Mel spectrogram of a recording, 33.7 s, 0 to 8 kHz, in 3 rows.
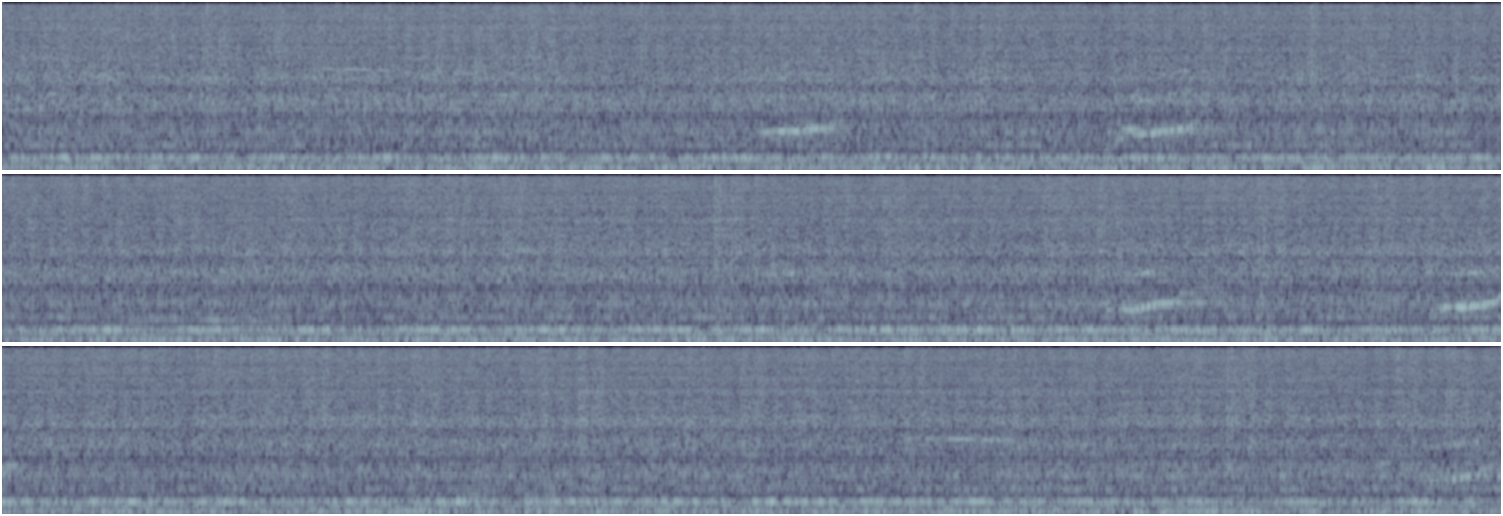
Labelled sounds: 5.6	6.4	humpback whale, 0.55 to 0.90 kHz
8.1	9.1	humpback whale, 0.52 to 0.93 kHz
12.0	13.4	humpback whale, 0.29 to 0.52 kHz
19.4	20.4	humpback whale, ascending moan, 0.50 to 1.5 kHz
21.8	22.7	humpback whale, ascending moan, 0.48 to 1.5 kHz
29.0	30.2	humpback whale, 1.3 to 1.6 kHz
32.9	33.7	humpback whale, ascending moan, 0.43 to 1.6 kHz

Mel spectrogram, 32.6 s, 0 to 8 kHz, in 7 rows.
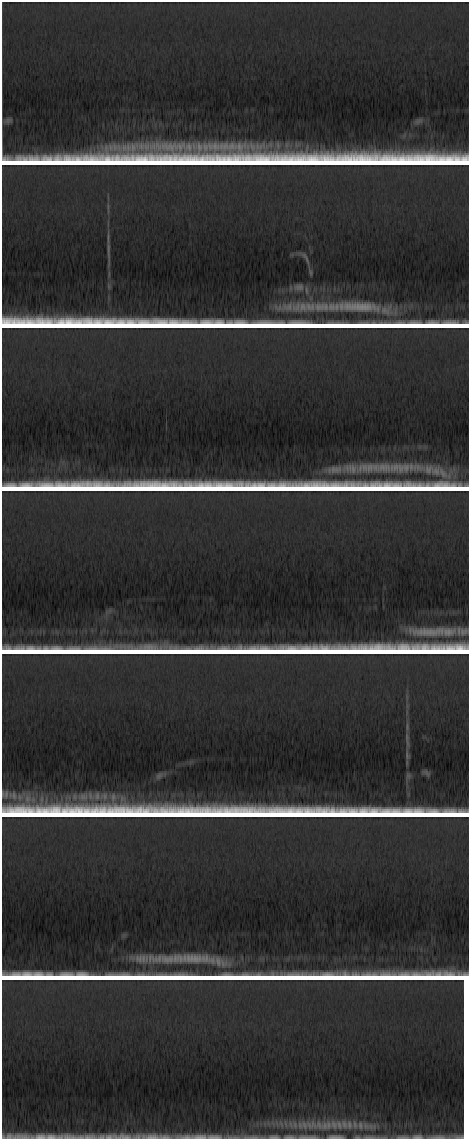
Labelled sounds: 7.5	7.8	humpback whale, 0.90 to 1.5 kHz
20.3	20.8	humpback whale, 0.80 to 1.1 kHz

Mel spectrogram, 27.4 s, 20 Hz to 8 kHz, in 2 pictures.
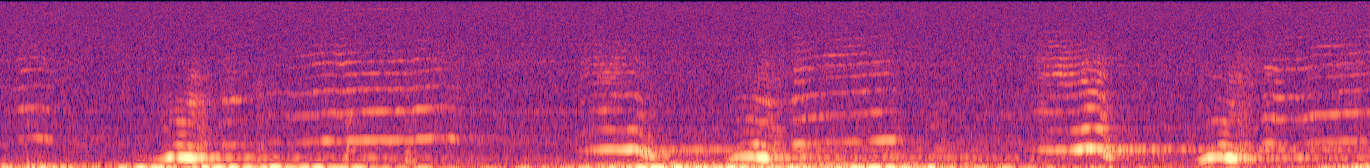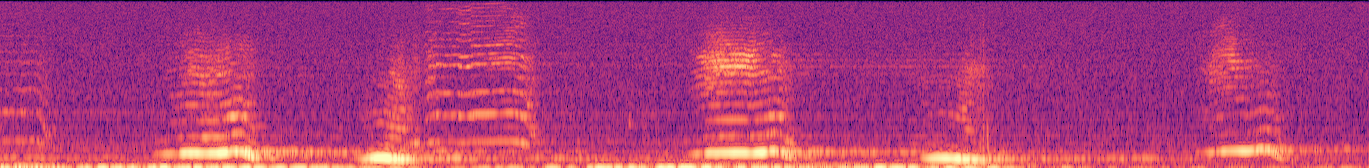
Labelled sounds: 0.2	0.5	humpback whale, 1.0 to 2.3 kHz
1.7	4.5	humpback whale, 0.80 to 6.8 kHz
6.1	6.5	humpback whale, 1.2 to 1.5 kHz
7.4	9.0	humpback whale, 0.80 to 4.0 kHz
10.3	11.1	humpback whale, 0.96 to 4.5 kHz
12.1	14.1	humpback whale, 0.80 to 4.2 kHz
15.4	16.3	humpback whale, 0.80 to 2.3 kHz
17.4	19.1	humpback whale, 0.80 to 7.9 kHz
20.6	21.6	humpback whale, 0.83 to 3.3 kHz
23.1	23.6	humpback whale, 0.86 to 2.3 kHz
25.7	26.5	humpback whale, 0.93 to 3.3 kHz

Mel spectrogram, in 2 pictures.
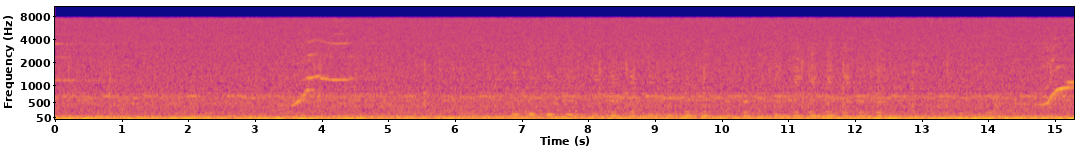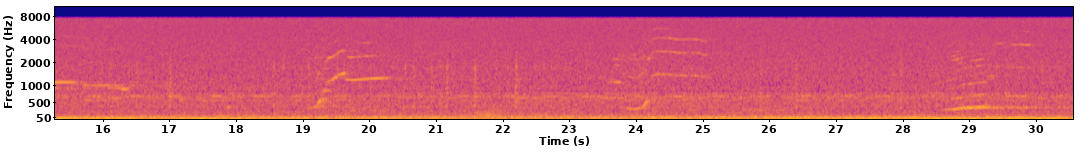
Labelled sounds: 3.7	4.5	humpback whale, 1.1 to 4.1 kHz
14.9	16.1	humpback whale, 0.80 to 1.2 kHz
19.3	20.3	humpback whale, 1.0 to 3.7 kHz
23.6	25.1	humpback whale, 1.1 to 5.8 kHz
29.0	29.3	humpback whale, 1.0 to 2.3 kHz
29.6	30.0	humpback whale, 3.4 to 3.5 kHz

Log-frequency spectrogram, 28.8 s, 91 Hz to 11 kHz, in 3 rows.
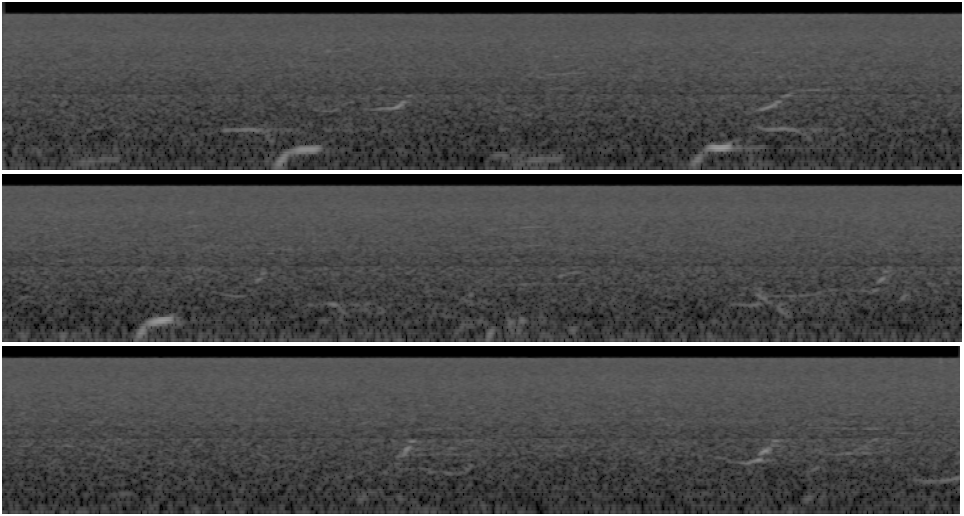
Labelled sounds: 14.8	15.1	humpback whale, 2.3 to 2.4 kHz

